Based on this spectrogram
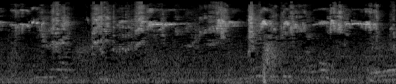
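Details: Caged Blue-crowned hanging parrots sharing one cage: shrill, thin, high notes come in short bursts, with frequent scratchy rustling and a sharp click in the middle.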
